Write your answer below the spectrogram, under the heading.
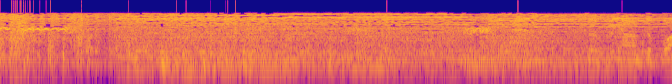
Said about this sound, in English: And then the hooves pound furiously against the turf as their masters bend low in their saddles.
